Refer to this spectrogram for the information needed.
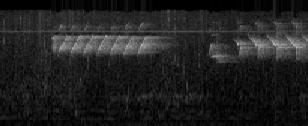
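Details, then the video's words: Canary song with a long sustained phrase, for training and luring champion canaries: a rapid trill of repeated high notes for over a second, a pause, then a lower whistle and further high rapid trills, faint background hiss. "Suara KENARI NEMBAK PANJANG, Untuk Masteran Dan Pancingan KENARI SANG JUARA, Canary Sound"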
